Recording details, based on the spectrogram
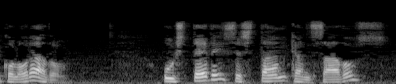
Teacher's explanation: the tongue between the teeth sounds like our th in the word of that so watch for those the latter days between vowels will soften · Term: soft d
